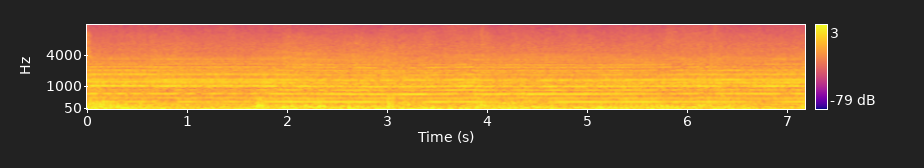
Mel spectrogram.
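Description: A car accelerating hard in Need for Speed: Hot Pursuit (2010) on a slippery road at close to 300 km/h, with a steady, loud engine roar and whining high-pitched tones held without a break.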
